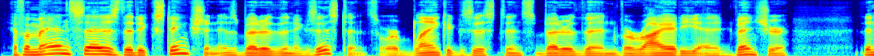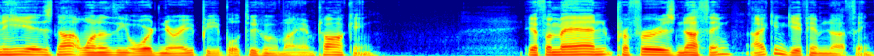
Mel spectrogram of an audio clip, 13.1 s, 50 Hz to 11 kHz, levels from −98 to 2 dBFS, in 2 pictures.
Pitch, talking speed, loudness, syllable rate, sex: 130 Hz, 190 wpm, -19 LUFS, 5.8 syllables/s, male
